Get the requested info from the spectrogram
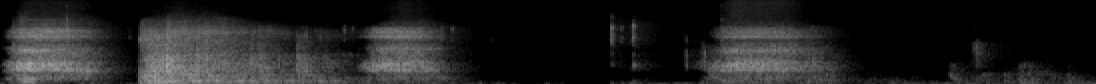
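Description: A tired man sighing and breathing out heavily four times, the breaths coming about a second apart, with a couple of faint clicks about three seconds in.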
